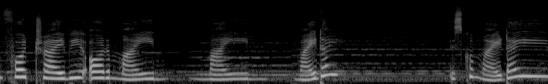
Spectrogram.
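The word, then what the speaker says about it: Mydei: एनिसार going for ट्राइबी और माइडाई, इसको माइडाई pronounce करेंगे।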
